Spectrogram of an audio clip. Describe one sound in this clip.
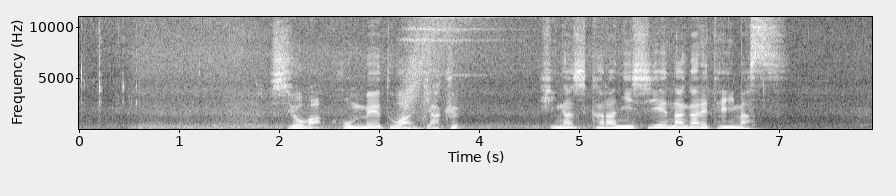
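Waves wash against rocks.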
